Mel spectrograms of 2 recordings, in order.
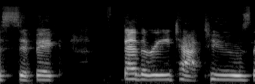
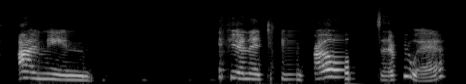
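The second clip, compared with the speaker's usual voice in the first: clumsy, butchered, bad Australian accent; 3 semitones higher than usual. Voicing Rhea answering about the tattoo: Rhea in bad Australian accent. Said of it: "I can butcher Australian".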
